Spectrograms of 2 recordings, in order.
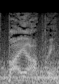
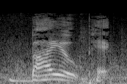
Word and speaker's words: biopic: my ship, the SS Biopic. Avast! It's actually pronounced biopic. No, you dingus! It's biopic! Who the hell says that? It's biopic. It's the words for biography and picture.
